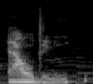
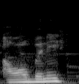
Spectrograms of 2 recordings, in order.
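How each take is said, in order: First: It is said with an Australian pronunciation. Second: It is said with an American pronunciation. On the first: This is how locals of the home town say it. "but it's Albany" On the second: This is how the other person's country says it. "you say Albany"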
